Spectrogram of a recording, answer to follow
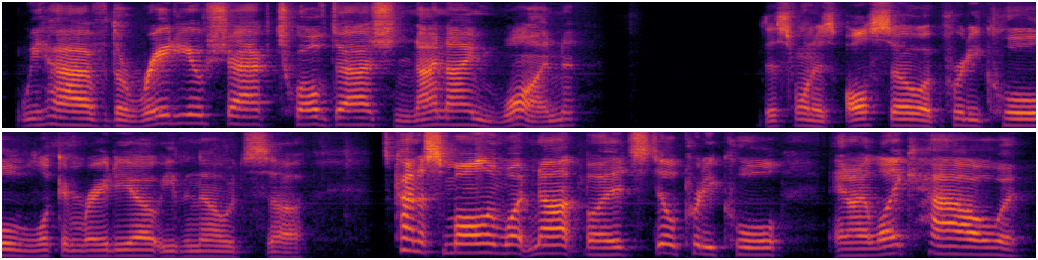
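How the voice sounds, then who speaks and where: A man giving a casual show-and-tell as a vlogger, rambling and halting as he goes. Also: a little high, fairly bright tone. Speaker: vlogger showing a radio collection. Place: indoors in a room at home.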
